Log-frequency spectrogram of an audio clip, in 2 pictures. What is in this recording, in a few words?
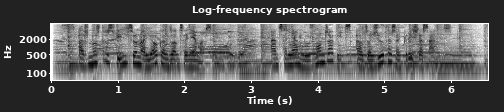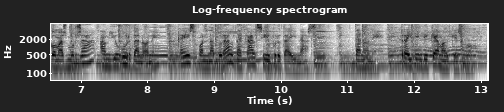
female catalan food comercial; ideasonora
